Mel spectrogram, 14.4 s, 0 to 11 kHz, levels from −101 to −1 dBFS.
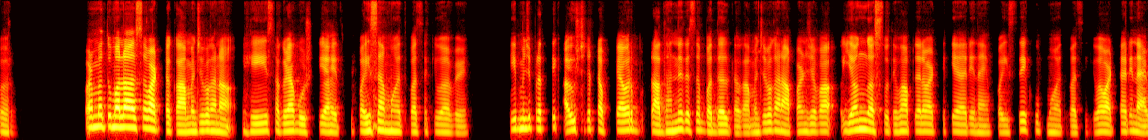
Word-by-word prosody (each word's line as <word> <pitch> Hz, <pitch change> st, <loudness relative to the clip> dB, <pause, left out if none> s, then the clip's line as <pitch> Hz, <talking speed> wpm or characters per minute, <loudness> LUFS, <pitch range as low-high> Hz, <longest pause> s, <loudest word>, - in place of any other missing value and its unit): बरं. 125 Hz, -4 st, -7 dB, 0.9 s
पण -, -, +3 dB
मग 230 Hz, +1 st, +5 dB
तुम्हाला 220 Hz, -1 st, +10 dB
असं 210 Hz, -1 st, +5 dB
वाटतं 175 Hz, -5 st, +5 dB
का? 135 Hz, -1 st, +4 dB
म्हणजे 140 Hz, +2 st, -2 dB
बघा 150 Hz, -1 st, +1 dB
ना, 125 Hz, -3 st, +1 dB, 0.2 s
हे 140 Hz, +3 st, -1 dB
सगळ्या 145 Hz, 0 st, +1 dB
गोष्टी 135 Hz, +1 st, -4 dB
आहेत. 130 Hz, -2 st, +1 dB, 0.3 s
पैसा 150 Hz, +3 st, +1 dB
महत्वाचा 135 Hz, -2 st, -5 dB
किंवा 130 Hz, -2 st, -4 dB
वेळ 115 Hz, -1 st, -7 dB, 0.6 s
हे 185 Hz, -, -1 dB
म्हणजे 190 Hz, +2 st, 0 dB
प्रत्येक 185 Hz, +1 st, -5 dB
आयुष्याच्या 175 Hz, +3 st, -2 dB
टप्प्यावर 160 Hz, +3 st, +1 dB
प्राधान्य 145 Hz, +1 st, -2 dB
त्याचं 165 Hz, -1 st, -4 dB
बदलतं 135 Hz, -3 st, -1 dB
का? 120 Hz, +1 st, -4 dB
म्हणजे 130 Hz, +5 st, -7 dB
बघा 155 Hz, -1 st, -1 dB
ना, 140 Hz, -, +2 dB
आपण 135 Hz, +2 st, -3 dB
जेव्हा 140 Hz, +1 st, -1 dB, 0.2 s
यंग 165 Hz, +3 st, +2 dB
असतो, 145 Hz, -1 st, -1 dB
तेव्हा 135 Hz, +2 st, -3 dB
आपल्याला 145 Hz, 0 st, -2 dB
वाटतं 135 Hz, -1 st, -5 dB
की 140 Hz, -, -5 dB
अरे 130 Hz, 0 st, -3 dB
नाही 120 Hz, -1 st, -7 dB
पैसे 125 Hz, +7 st, -6 dB
खूप 150 Hz, -2 st, -15 dB
महत्त्वाचे 120 Hz, -1 st, -10 dB
किंवा 135 Hz, +3 st, -5 dB
वाटतं 135 Hz, +1 st, -1 dB
अरे 150 Hz, +2 st, -4 dB
नाही 120 Hz, -4 st, 0 dB
140 Hz, 195 wpm, -25 LUFS, 130-155 Hz, 0.9 s, तुम्हाला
